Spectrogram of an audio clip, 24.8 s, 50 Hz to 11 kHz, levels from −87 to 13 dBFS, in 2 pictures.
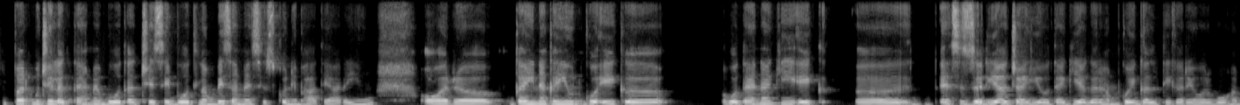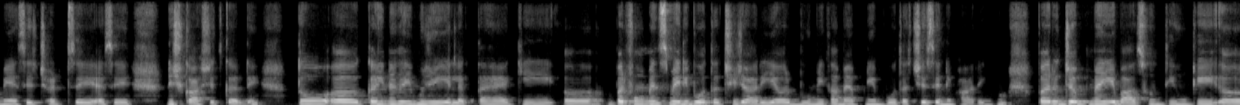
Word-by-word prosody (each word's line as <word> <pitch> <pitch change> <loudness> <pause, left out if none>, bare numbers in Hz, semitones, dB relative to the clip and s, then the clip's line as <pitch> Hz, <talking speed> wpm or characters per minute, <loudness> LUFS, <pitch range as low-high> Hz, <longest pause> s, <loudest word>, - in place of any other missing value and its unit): पर 300 0 +6
मुझे 270 -1 +3
लगता 245 0 +2
है 245 - -3
मैं 245 -2 -1
बहुत 225 -1 +6
अच्छे 210 +2 0
से 230 +1 +2
बहुत 220 0 +4
लंबे 215 +4 +2
समय 235 -4 0
से 210 0 -4
इसको 215 +1 -1
निभाते 195 -3 -5
आ 185 - -4
रही 185 +1 -4
हूँ 215 +7 -5 0.6
और 195 -1 +6 0.7
कहीं 260 0 +6
न 270 - +3
कहीं 260 0 +3
उनको 250 0 +4
एक 230 0 0
अ, 225 - 0
होता 465 - +4
है 250 - +1
ना? 270 +1 0
कि 275 0 -5
एक 225 - -6 0.4
अ, 195 0 -1
ऐसा 230 +2 0
ज़रिया 235 +1 +4
चाहिए 210 -3 -1
होता 200 0 -3
है 200 - -1
कि 215 +3 -2
अगर 210 0 -1
हम 215 -1 -5
कोई 215 -1 +3
गलती 205 0 -3
करें 195 -2 -4
और 195 0 -3
वो 200 +2 -4
हमें 195 -2 -6
ऐसे 190 +1 -4
छट 190 -1 -10
से 200 -1 -2
ऐसे 185 0 -5 0.4
निष्कासित 210 -1 -4
कर 185 -3 -1
दें। 250 +8 -10 0.4
तो 285 0 +1
अ, 215 -4 +3
कहीं 250 -1 +2
न 250 0 -3
कहीं 250 0 -1
मुझे 225 -1 -1
ये 215 -2 0
लगता 185 0 -4
है 195 0 -5
कि 205 -2 -9 0.2
अ, - - 0 0.5
परफ़ॉर्मेंस 255 +1 +2
मेरी 240 -1 +1
बहुत 215 -2 +2
अच्छी 200 +3 -6
जा 220 -3 -1
रही 195 +1 -5
है 205 - -1
और 200 0 -1 0.2
भूमिका 215 +1 -6
मैं 205 -1 -4
अपनी 200 0 -8
बहुत 190 -1 -7
अच्छे 180 +3 -2
से 215 +1 -2
निभा 195 -1 -8
रही 175 +1 -14
हूँ। 240 - -9 0.3
पर 255 0 +4
जब 245 0 +6
मैं 250 - 0
ये 235 -1 +3
बात 200 0 -3
सुनती 205 +1 -9
हूँ 210 -1 -8
कि 225 0 -3
अ, - - -2
215 Hz, 215 wpm, -18 LUFS, 195-240 Hz, 0.7 s, पर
